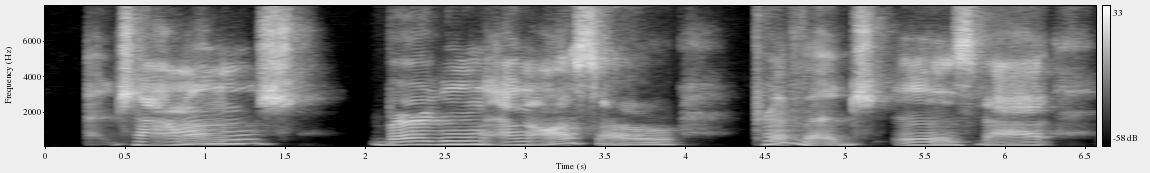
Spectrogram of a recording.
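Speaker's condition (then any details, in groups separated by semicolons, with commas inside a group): Muscular dystrophy; no use of arms or legs, uses wheelchair; very physically weak; may need microphone to be heard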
